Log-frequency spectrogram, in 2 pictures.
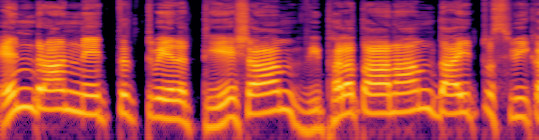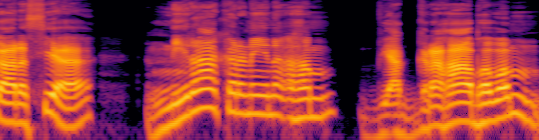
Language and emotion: Sanskrit, disgusted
